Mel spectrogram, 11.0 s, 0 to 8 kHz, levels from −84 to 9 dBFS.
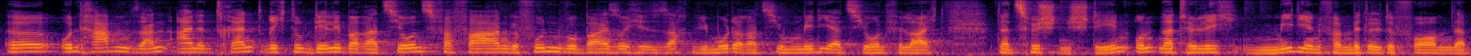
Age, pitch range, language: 40-59, 120-155 Hz, German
